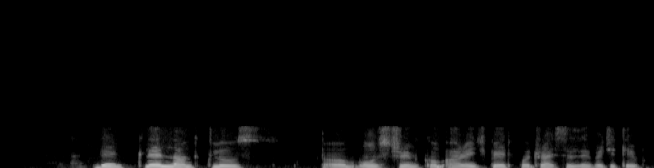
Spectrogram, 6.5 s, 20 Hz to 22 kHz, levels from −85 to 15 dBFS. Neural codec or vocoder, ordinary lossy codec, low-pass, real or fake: none; none; 5.4 kHz; real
